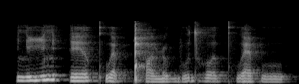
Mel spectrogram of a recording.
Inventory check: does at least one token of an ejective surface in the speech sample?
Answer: yes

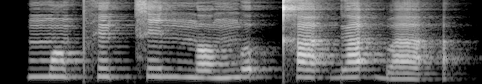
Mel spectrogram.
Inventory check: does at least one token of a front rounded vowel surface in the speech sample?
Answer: no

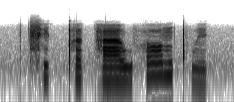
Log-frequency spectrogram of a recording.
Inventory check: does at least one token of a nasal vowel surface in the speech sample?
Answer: no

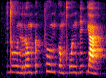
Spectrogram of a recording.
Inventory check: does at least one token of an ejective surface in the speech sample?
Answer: no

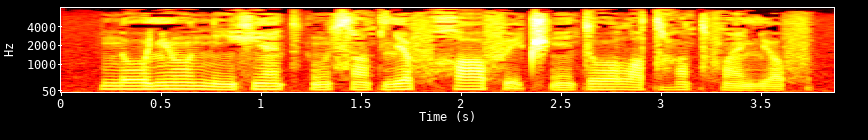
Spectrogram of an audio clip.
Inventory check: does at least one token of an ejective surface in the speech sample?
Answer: yes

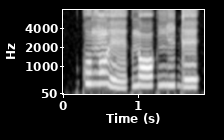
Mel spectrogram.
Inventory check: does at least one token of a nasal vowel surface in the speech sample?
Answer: yes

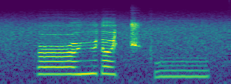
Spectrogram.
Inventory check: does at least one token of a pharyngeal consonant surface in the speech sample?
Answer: yes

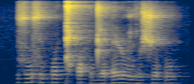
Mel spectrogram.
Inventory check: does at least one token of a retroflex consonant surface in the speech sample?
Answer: yes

